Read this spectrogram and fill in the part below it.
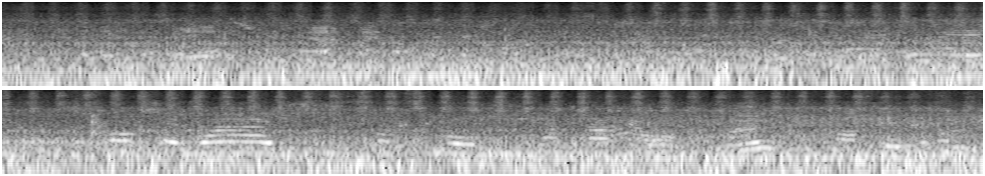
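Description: A bus engine idles with a low steady rumble.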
